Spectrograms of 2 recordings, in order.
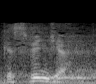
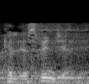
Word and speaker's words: كالإسفنجة: هذه الوصية لا تجعل قلبك كالسفنجة. أنا أحس بها ألف، أحس بها همزة، كالإسفنجة، هكذا ننطق بها. هذه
